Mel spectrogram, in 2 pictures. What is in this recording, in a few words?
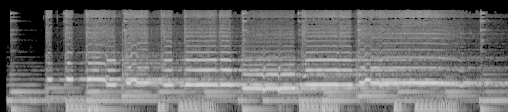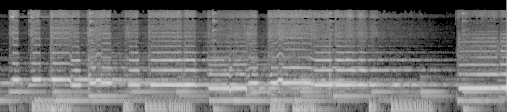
flute music instrumental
